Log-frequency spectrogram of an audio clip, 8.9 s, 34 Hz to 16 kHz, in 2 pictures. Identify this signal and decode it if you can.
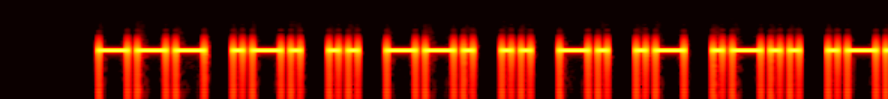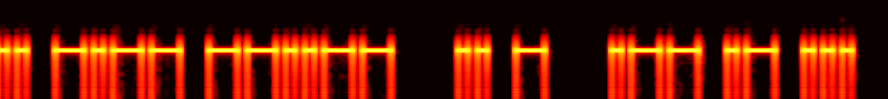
Morse code, heard as a keyed tone, about 25 wpm, 700 Hz. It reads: ORIGINALLY, IT WAS
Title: Sentences from Top 1500 Words 25wpm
